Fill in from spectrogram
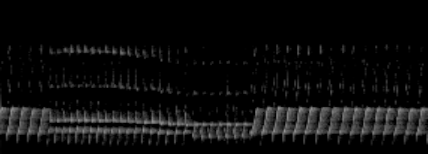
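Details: Canary in breeding condition singing: fast, steady trills of bright, high chirped notes, shifting through several tours at different pitches, some with a sliding descending tone.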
